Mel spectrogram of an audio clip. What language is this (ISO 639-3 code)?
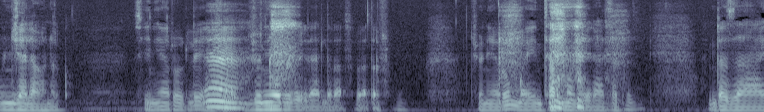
amh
